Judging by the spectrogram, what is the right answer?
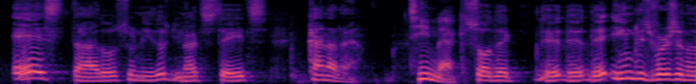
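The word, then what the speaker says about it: T-MEC: No, we call it something in Spanish that is much more pronounceable. What do you call it? TMEC, TMEC.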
